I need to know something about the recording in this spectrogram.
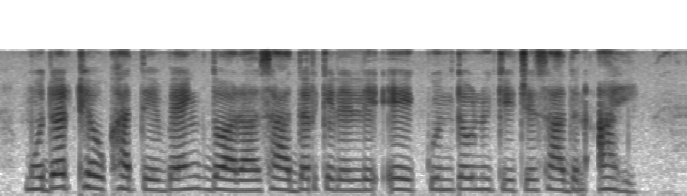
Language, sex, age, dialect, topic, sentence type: Marathi, female, 25-30, Northern Konkan, banking, statement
